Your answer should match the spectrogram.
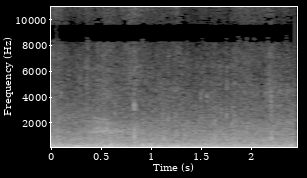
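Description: Steady low rumble with a faint hum, the background noise of a large empty indoor arena, with a few faint clicks.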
